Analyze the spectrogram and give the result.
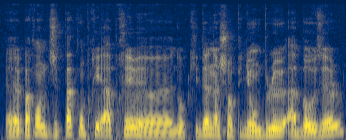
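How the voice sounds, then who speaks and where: A man rambles through an unscripted film review, restarting his sentences and padding them with fillers. He speaks directly to his viewers, moving from quiet muttered asides to sudden loud exclamations. His pitch sits right in the middle for a man. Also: a little fast. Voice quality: bearded. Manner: animated, swings from soft asides to loud outbursts. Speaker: retrogaming YouTuber.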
